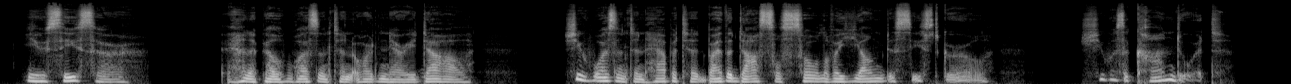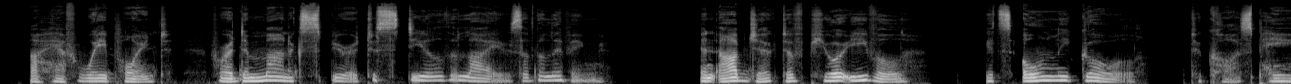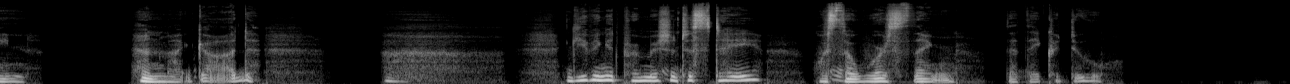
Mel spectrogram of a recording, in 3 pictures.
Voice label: movie trailer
